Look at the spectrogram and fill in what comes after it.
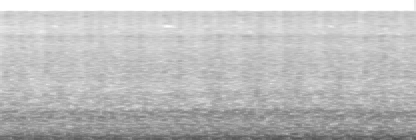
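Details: Car with random misfire codes: low, uneven, lumpy idle with no clean rhythm; block test fluid in the coolant tank turned green at once, combustion pressure entering coolant, a blown head gasket.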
